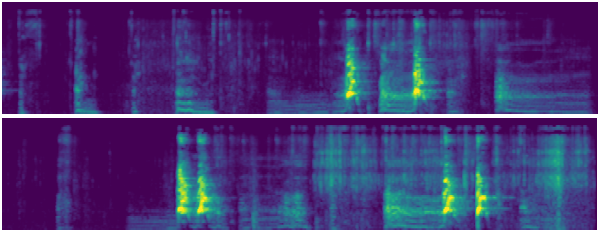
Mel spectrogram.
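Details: One-year-old blue merle Shetland Sheepdog indoors, timid yet confronting a delivered mattress; scattered soft whines and low growly grumbles with a few sharp barks, the busiest stretch near the end.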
